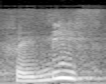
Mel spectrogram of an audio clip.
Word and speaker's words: feliz: Sin embargo, cuando nosotros escuchamos la palabra feliz, otra vez escuchamos que el mayor énfasis está en la última sílaba. No es feliz, es feliz.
